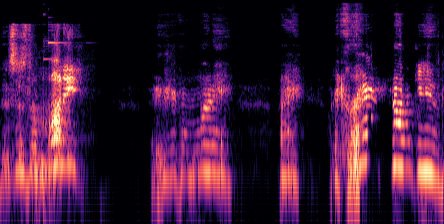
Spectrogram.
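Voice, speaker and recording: A put-on character voice, high-pitched and raspy, at a moderate pace. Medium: actual play. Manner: shouting, fierce.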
